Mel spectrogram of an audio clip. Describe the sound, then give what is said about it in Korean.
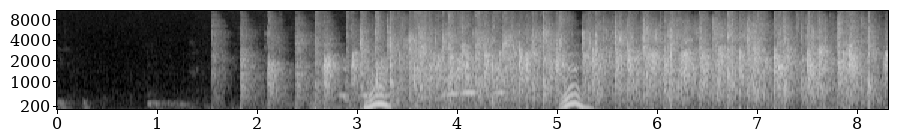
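A few scattered hand claps quickly build into loud, dense, steady clapping from a group of people, with a couple of short spoken words rising over the noise. “박수 치는 사람이 유리하다고 했습니다.”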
